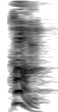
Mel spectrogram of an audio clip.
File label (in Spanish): Voice Acting es M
